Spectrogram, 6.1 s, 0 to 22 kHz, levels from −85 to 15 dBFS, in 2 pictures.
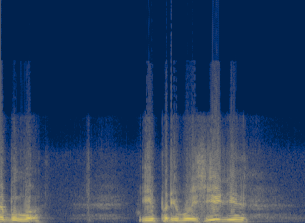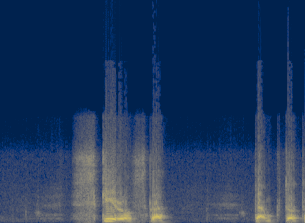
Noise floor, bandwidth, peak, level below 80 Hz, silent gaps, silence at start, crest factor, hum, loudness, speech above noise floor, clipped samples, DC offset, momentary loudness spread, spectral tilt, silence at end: -45 dBFS; 11.5 kHz; 0 dBFS; -48 dBFS; none; 0 s; 12 dB; none; -10 LUFS; 36 dB; 0.3%; under 0.1%; 11 LU; -4 dB/octave; 0 s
